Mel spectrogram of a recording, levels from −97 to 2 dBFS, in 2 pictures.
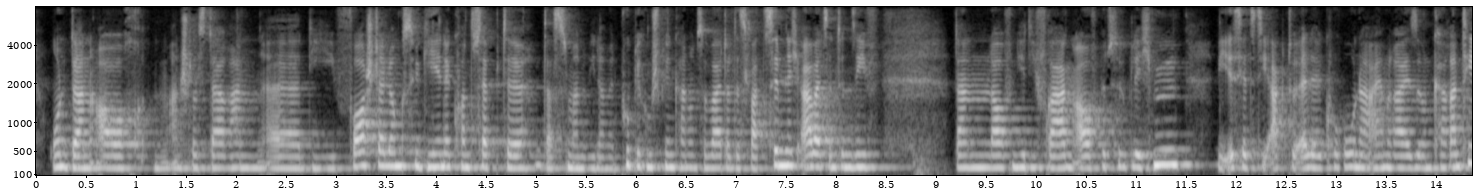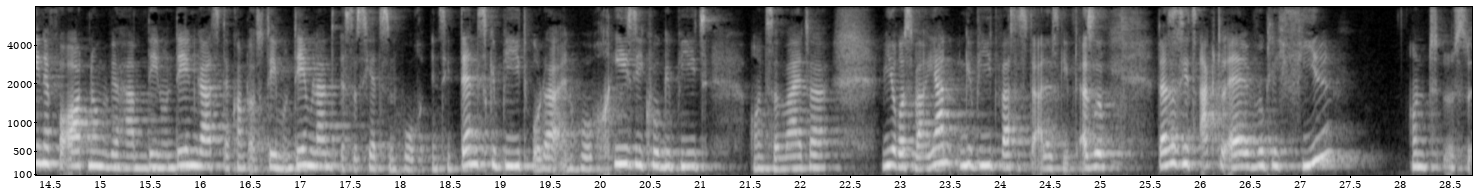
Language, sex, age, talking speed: German, female, 20-39, 165 wpm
